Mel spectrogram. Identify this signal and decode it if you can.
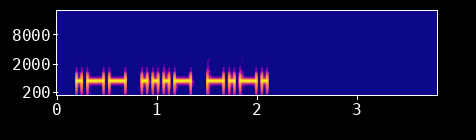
Morse code, heard as a keyed tone, about 22 wpm, 700 Hz. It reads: WVC
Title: USA Call Sign Postfixes - 3 Letters 22wpm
